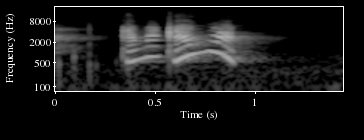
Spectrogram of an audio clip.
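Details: Indian ringneck parrot, known as a Mithu parrot, courting: a brief harmonic, warbling vocalization with rising and falling tones, lasting under a second, in a quiet indoor setting.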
